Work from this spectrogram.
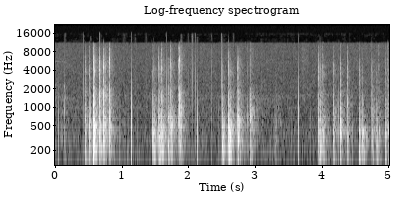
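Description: Long red-painted nails and fingertips tap and scratch the top of a closed, worn, dark-brown vintage hard-shell suitcase with a leatherette (vinyl) covering; the suitcase is medium-sized, hollow, likely empty, and lies flat on a rug. Quick clusters of dry, hollow taps and light scratching come in bursts separated by brief pauses, with a few sharp single clicks in between. Each tap dies away almost instantly.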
